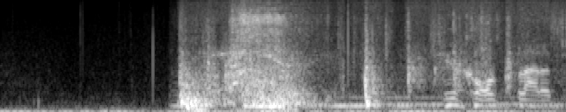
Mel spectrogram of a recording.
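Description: Faint hiss with a few clicks, then a loud crash about a second and a half in that lasts about a second. A man's voice follows in a spoken dialogue sample over a low hum.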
